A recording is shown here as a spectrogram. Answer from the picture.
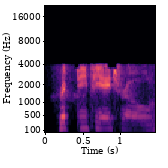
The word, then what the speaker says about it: DiPietro: Rick DiPietro.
